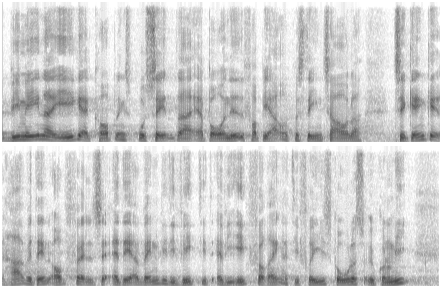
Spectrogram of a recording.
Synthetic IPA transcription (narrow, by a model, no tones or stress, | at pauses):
ʋime̝̰ːnɐe̝ɡ̥əæd̥̚kʰɒ̽b̥le̝ŋspʰʁo̝sen̰d̥ɐæɐb̥ɒð̩ˠne̝ð̞̰ˠfʁɑ̈b̥jæɐ̰ʊð̩ˠpʰɒ̽sd̥e̝ːnt͡sʰɑ̈ʊlɐ | t͡sʰe̝lɡ̥enɡ̥el̰ɦɑ̈ʋid̥enɒ̽b̥fæd̥l̩səʔæd̥e̝æɐʋænʋid̥i̥ʋe̝ɡ̥̚d̥id̥æʋiʔe̝ɡ̥əfɒʁeŋ̰ɐd̥ifʁiːəsɡ̥o̝ːlɐsøkʰo̝no̝mḭː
